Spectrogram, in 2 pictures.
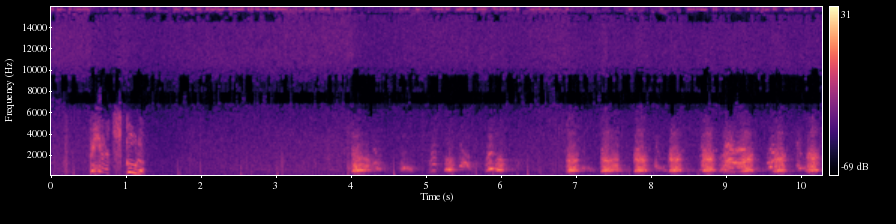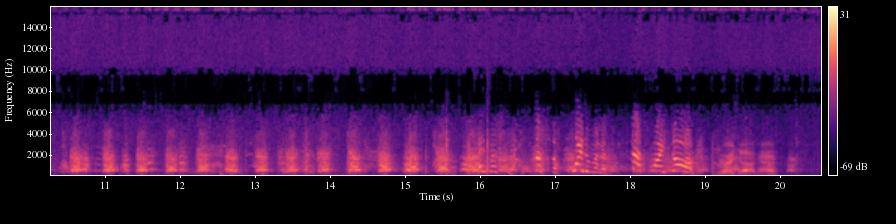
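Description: A small dog named Scooter yips and barks in quick rhythmic bursts, mixed with whimpering and whining, fairly close. A person speaks briefly at the start, then the barking continues almost without pause.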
